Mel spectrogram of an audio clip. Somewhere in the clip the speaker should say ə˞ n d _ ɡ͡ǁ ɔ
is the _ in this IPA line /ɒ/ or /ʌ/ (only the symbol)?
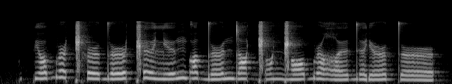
ɒ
